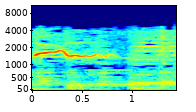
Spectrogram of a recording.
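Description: Someone whistles a short, high tune that holds and glides between a few notes, then trails off, with soft musical accompaniment underneath and no talking.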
